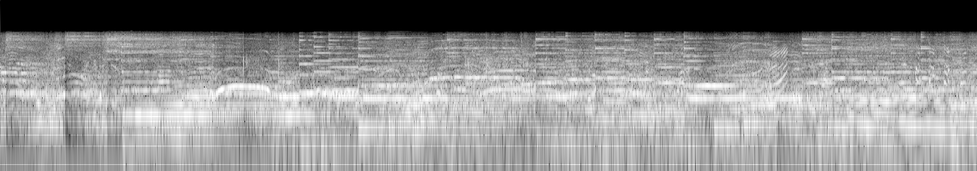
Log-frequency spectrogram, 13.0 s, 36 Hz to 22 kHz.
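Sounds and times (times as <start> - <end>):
audience shouting and cheering: 0.0 - 13.0
live pop band playing: 0.0 - 13.0.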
